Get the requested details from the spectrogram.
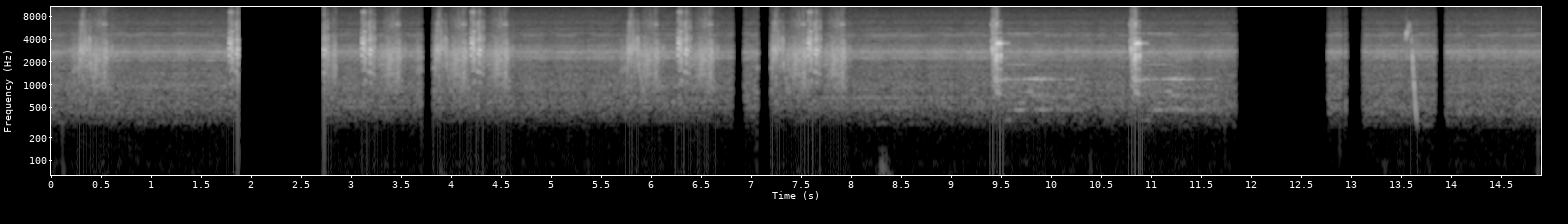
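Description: Short electronic chimes and beeps sound.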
